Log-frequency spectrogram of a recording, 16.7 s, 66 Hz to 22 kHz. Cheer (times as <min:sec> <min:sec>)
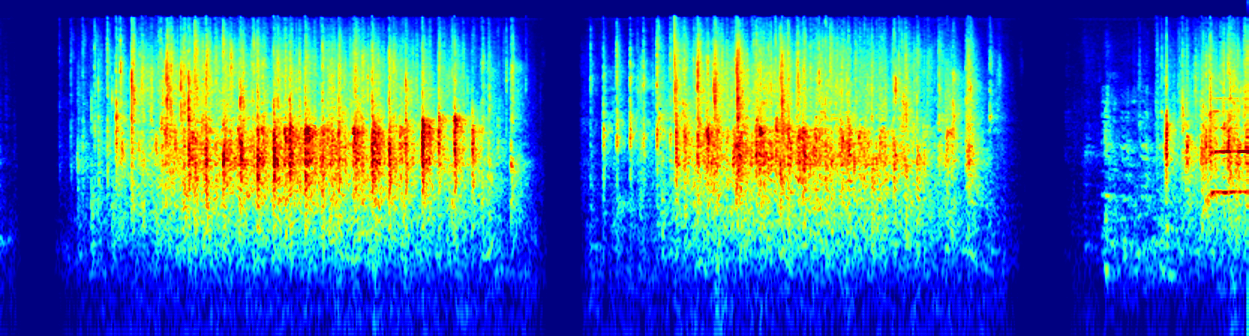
0:15.6 0:16.6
